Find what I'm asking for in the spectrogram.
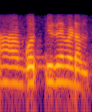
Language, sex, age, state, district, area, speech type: Kannada, female, 30-45, Karnataka, Chamarajanagar, rural, conversation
